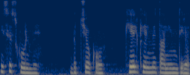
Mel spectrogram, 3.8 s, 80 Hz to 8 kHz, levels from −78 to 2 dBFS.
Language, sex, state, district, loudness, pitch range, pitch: Urdu, female, Andhra Pradesh, Anantapur, -38 LUFS, 165-195 Hz, 180 Hz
